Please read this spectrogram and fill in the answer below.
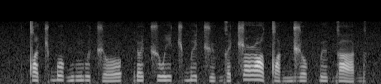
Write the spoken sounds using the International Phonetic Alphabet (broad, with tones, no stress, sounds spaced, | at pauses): tˤ ɐ˧˩ t͡ʃ ɓ o˧˩˧ ɡ ŋ͡m u˧˩ t͡ʃ o˩˧ | ɾ ɵ˧˩ t͡ʃ w i˧˩ t͡ʃ ɓ ɨ˧˩ t͡ʃ ʉ˩˧ ɡ ɐ˩˧ t͡ʃ ʕ ʉ˧˩˧ tˤ ɵ˩˧ ɡ d͡ʒ o˧˩˧ k͡p ɨ˧˩˧ ɡ a˧˩˧ ɡ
